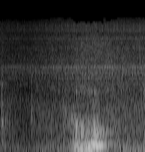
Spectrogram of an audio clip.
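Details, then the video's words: Dog coaxed by its owner to say hello in a funny talking-dog compilation; a short low grumbling growl rising and falling in under half a second, with praise spoken around it. "Funny Talking Dogs Trying to Say "Hello""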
